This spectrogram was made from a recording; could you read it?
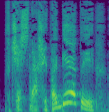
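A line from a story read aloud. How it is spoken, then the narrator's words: Shouted. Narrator (Russian): выкрикнул стукач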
